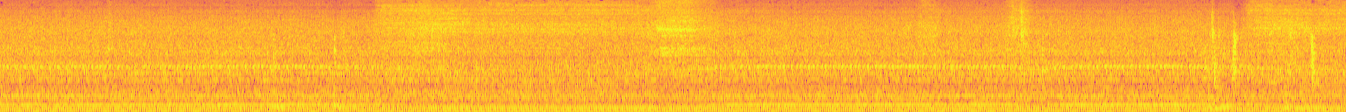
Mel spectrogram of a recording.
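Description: A diesel excavator engine hums steadily close by.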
